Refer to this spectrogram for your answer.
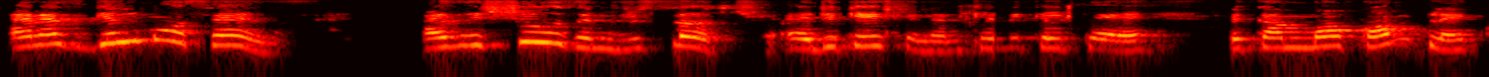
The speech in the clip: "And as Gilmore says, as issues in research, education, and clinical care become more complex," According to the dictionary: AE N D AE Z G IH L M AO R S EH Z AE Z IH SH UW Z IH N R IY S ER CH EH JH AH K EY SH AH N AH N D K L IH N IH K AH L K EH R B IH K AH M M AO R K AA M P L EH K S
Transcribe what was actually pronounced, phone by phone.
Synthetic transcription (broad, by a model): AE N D AE Z G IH L M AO S EH Z AE Z IH SH UW Z IH N R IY S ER CH EH JH AH K EY SH AH N AH N D K L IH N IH K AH L K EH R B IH K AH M M AO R K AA M P L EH K S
